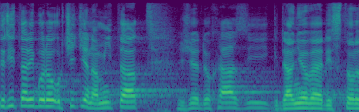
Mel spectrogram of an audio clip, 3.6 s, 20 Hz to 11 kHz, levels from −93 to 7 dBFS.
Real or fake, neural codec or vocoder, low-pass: real; none; 9.9 kHz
